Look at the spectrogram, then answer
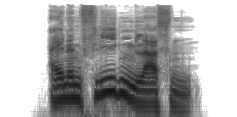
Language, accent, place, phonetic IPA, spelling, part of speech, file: German, Germany, Berlin, [ˌaɪ̯nən ˈfliːɡən ˌlasn̩], einen fliegen lassen, verb, De-einen fliegen lassen.ogg
- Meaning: to flatulate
